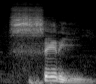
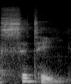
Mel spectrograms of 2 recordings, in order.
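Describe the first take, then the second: First: It has an American flapped T, like R. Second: It has a crisp British T sound.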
